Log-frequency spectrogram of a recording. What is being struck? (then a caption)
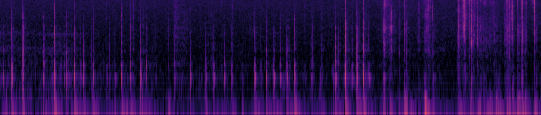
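Plastic tub. Fingertips and nails tap rapidly on the side and base of a large, apparently empty white plastic tub with a blue label, held in the other hand. The taps come as a fast, uneven run of short, dull, hollow knocks with a low thump and a steady mid-pitched ring. Each tap dies away almost at once, with a few brighter clicks where the nails strike.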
